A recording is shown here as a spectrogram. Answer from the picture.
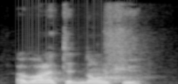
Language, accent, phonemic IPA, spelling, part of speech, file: French, France, /a.vwaʁ la tɛt dɑ̃ l(ə) ky/, avoir la tête dans le cul, verb, LL-Q150 (fra)-avoir la tête dans le cul.wav
- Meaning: to be knackered; to feel like shit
